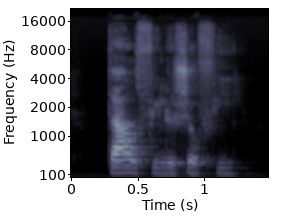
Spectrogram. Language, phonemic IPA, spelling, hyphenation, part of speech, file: Dutch, /ˈtaːl.fi.loː.soːˌfi/, taalfilosofie, taal‧fi‧lo‧so‧fie, noun, Nl-taalfilosofie.ogg
- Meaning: philosophy of language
